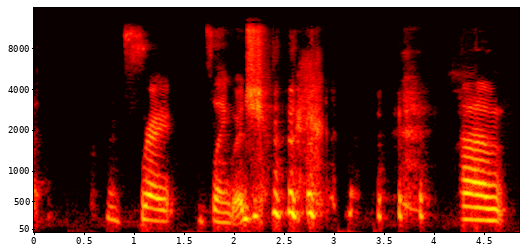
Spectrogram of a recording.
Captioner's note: laughter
